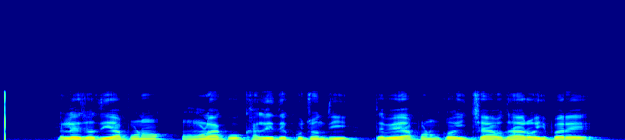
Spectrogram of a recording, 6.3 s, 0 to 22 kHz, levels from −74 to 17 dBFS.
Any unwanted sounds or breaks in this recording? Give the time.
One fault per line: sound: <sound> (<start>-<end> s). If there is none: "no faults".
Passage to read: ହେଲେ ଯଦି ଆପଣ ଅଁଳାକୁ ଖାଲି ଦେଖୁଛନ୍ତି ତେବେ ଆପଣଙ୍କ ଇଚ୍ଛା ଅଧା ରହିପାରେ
no faults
